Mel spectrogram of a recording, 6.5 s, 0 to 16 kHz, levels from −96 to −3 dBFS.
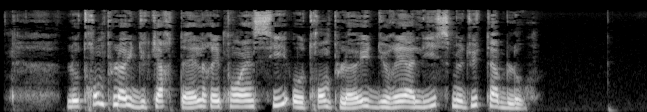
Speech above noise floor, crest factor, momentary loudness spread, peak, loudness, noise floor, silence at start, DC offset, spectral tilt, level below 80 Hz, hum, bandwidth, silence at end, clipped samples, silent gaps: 58 dB; 14 dB; 5 LU; -4 dBFS; -18 LUFS; -75 dBFS; 0.1 s; under 0.1%; -5 dB/octave; -60 dBFS; none; 11.5 kHz; 1.2 s; under 0.1%; none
